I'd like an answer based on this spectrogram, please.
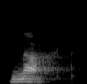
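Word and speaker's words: Nacht: फिर देखते हैं अगर सी एच से पहले ऊ, ओ या फिर आ जाए, ऊ, ओ या आ, तो हम इसको खे की साउंड से पढ़ेंगे। जैसे औख, नोख, बुख, नाख्त।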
